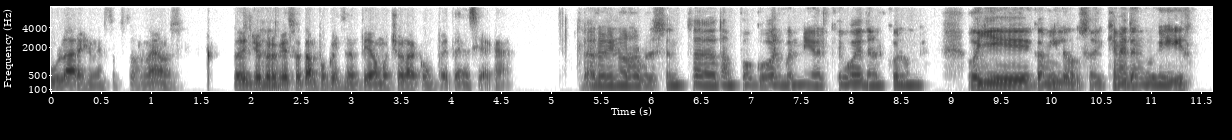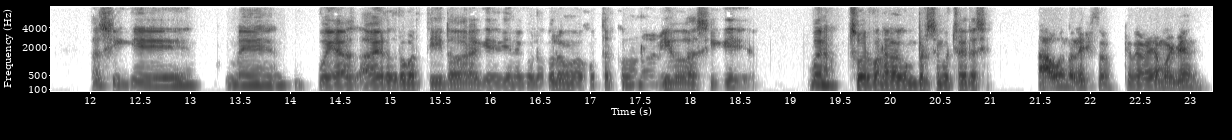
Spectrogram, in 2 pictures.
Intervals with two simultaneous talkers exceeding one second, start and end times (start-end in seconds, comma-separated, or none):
none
